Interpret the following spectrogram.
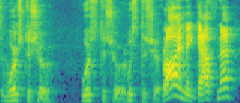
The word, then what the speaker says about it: Worcestershire: It seems yesterday I may have pronounced this town wrong. I may have said Worcestershire, because in the United States we have a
